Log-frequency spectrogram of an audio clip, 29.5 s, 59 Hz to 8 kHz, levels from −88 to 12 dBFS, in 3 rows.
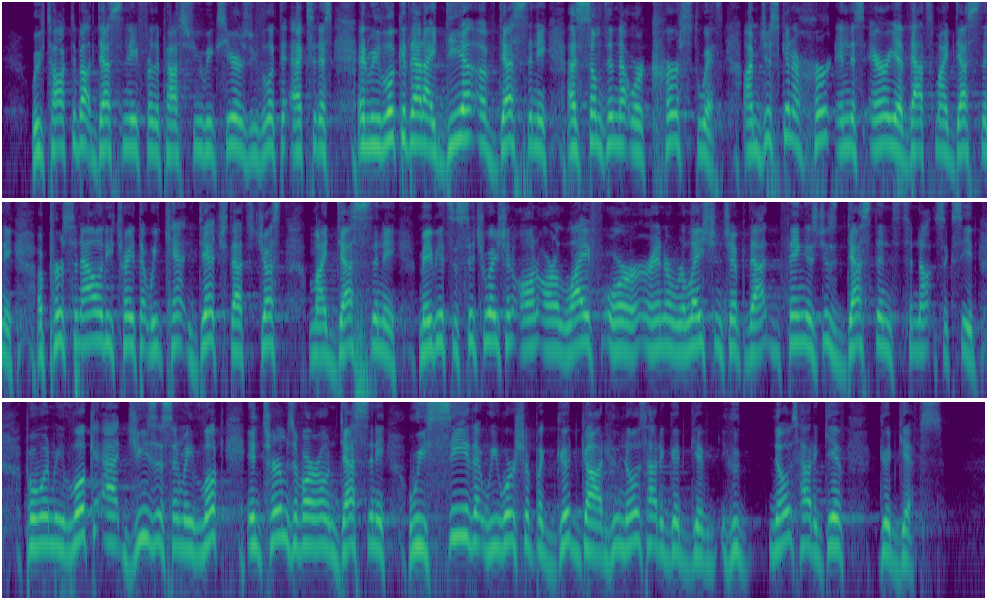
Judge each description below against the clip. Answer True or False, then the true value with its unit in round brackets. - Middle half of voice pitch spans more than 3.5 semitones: False (2.6 semitones)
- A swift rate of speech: True (215 wpm)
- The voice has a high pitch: True (215 Hz)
